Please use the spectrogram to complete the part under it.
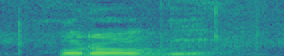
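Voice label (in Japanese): "horogu", 南山形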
